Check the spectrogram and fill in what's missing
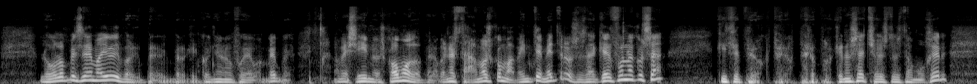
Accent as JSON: {"language": "Spanish", "region": "Cantabria", "country": "Spain", "said": "yo soy de Cantabria, entonces... Y tengo afortunadamente una casa muy cerca del mar. O sea, yo desde mi casa veo el mar."}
